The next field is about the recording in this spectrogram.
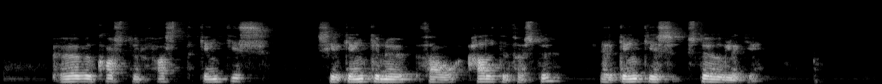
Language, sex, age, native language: Icelandic, male, 50-59, Icelandic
